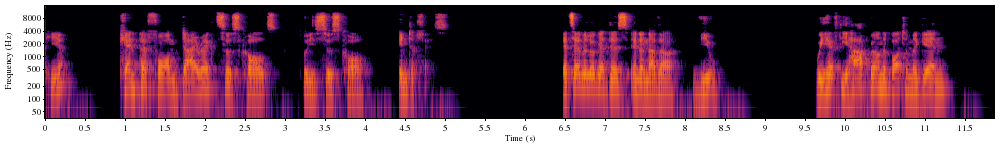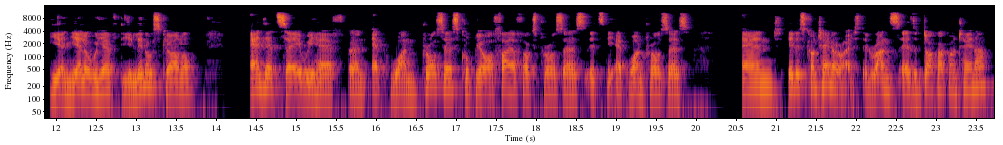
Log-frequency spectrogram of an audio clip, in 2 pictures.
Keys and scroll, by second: 6.4 super+3, 7.0-16.8 typing, 16.9 super+1.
